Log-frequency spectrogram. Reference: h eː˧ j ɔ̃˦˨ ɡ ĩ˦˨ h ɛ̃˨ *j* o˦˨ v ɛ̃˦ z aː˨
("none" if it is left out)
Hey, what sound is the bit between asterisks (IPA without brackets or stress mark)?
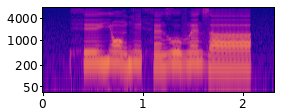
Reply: ɣ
